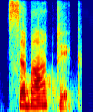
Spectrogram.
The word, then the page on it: subarctic: Indian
